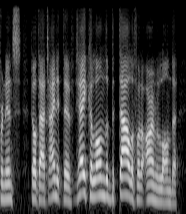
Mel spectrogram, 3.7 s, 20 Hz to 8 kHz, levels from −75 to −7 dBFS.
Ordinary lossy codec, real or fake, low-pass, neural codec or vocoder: none; fake; 7.2 kHz; codec, 16 kHz, 0.2 kbps, FocalCodec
